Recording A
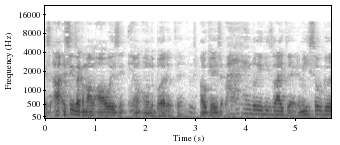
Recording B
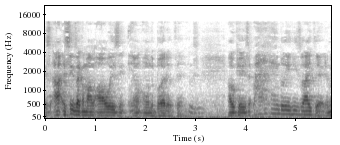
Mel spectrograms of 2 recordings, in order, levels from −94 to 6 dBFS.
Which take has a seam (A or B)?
A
